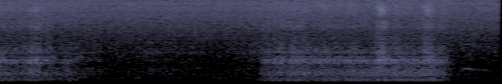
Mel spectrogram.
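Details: Dog snoring, owner wonders about canine sleep apnea: two long, rough, rattling breaths a few seconds apart with quiet between them; snoring.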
